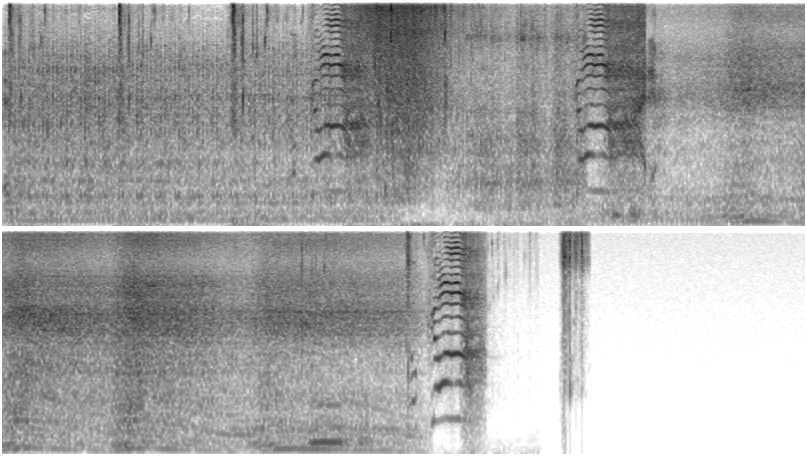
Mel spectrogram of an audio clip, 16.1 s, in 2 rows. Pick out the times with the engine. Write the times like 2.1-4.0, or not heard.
0.0-12.2.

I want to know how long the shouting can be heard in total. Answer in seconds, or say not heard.
3 s.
